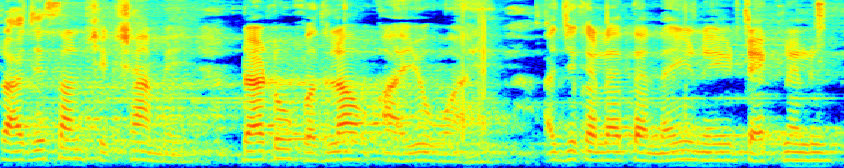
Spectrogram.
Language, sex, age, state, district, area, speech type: Sindhi, female, 45-60, Rajasthan, Ajmer, urban, spontaneous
